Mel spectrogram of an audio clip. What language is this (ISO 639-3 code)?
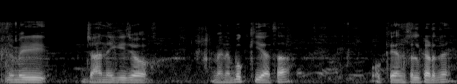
urd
